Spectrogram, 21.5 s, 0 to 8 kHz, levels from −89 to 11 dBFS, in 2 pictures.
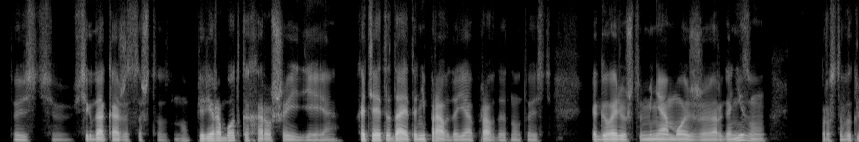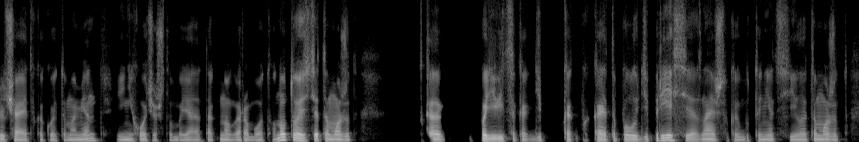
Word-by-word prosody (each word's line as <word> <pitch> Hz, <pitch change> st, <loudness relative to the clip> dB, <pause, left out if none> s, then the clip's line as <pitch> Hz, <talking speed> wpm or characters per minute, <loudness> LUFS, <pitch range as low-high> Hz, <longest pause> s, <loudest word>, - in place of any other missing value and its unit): То -, -, -5 dB
есть, 75 Hz, -1 st, -7 dB
э, 75 Hz, 0 st, -15 dB
всегда 90 Hz, 0 st, +3 dB
кажется, 80 Hz, -1 st, -1 dB
что, 75 Hz, +1 st, -11 dB
ну 110 Hz, +5 st, -14 dB
переработка- 115 Hz, +1 st, +3 dB
хорошая 90 Hz, -5 st, 0 dB
идея. 70 Hz, +4 st, -7 dB, 0.2 s
Хотя -, -, +5 dB
это, 100 Hz, 0 st, +6 dB
да, 100 Hz, -1 st, +9 dB
это 90 Hz, +1 st, +3 dB
неправда. 95 Hz, -6 st, +4 dB
Я, 80 Hz, 0 st, +1 dB
правда, 75 Hz, -6 st, 0 dB
ну 75 Hz, -3 st, -7 dB
то -, -, -10 dB
есть 70 Hz, 0 st, -11 dB, 0.5 s
я 90 Hz, -, +3 dB
говорю, 95 Hz, +1 st, +6 dB
что 80 Hz, -, -7 dB
меня 90 Hz, +3 st, +4 dB
мой 90 Hz, 0 st, +3 dB
же 80 Hz, 0 st, -2 dB
организм 95 Hz, +3 st, 0 dB, 0.7 s
просто 85 Hz, -, -6 dB
выключает 90 Hz, -6 st, -2 dB
в -, -, -27 dB
какой-то -, -, -10 dB
момент 95 Hz, +10 st, -4 dB
и 80 Hz, -, -8 dB
не 80 Hz, -, -2 dB
хочет, 85 Hz, -2 st, -6 dB
чтобы 75 Hz, 0 st, -10 dB
я 70 Hz, 0 st, -6 dB
так -, -, -9 dB
много 75 Hz, -1 st, -4 dB
работал. 75 Hz, +2 st, -7 dB
Ну 155 Hz, +5 st, +6 dB
то 140 Hz, -5 st, +4 dB
есть 100 Hz, -4 st, +2 dB
это 95 Hz, 0 st, +1 dB
может 90 Hz, -2 st, -2 dB, 0.8 s
ска 95 Hz, -1 st, +2 dB, 0.5 s
появиться 100 Hz, -1 st, +3 dB
как 80 Hz, -1 st, -6 dB
дип 100 Hz, +3 st, -9 dB, 0.2 s
как -, -, -4 dB
п -, -, -21 dB
какая-то 95 Hz, -2 st, -1 dB
полудепрессия, 100 Hz, +2 st, 0 dB
знаешь, 95 Hz, 0 st, -1 dB
что 90 Hz, -, -8 dB
как 80 Hz, -2 st, -7 dB
будто 85 Hz, -, -9 dB
нет 85 Hz, 0 st, -4 dB
сил. 85 Hz, -1 st, -6 dB
Это 85 Hz, +2 st, -4 dB
может 90 Hz, -2 st, -4 dB
90 Hz, 170 wpm, -25 LUFS, 80-100 Hz, 0.8 s, да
